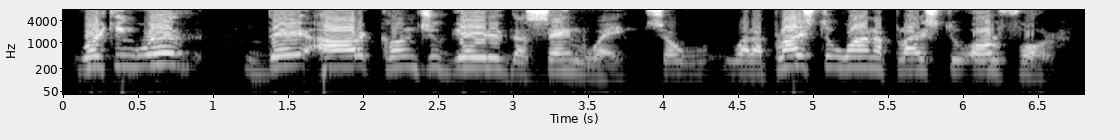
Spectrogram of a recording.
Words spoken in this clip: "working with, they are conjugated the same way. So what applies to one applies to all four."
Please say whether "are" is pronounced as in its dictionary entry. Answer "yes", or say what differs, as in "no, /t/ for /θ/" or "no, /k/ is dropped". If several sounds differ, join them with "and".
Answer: yes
